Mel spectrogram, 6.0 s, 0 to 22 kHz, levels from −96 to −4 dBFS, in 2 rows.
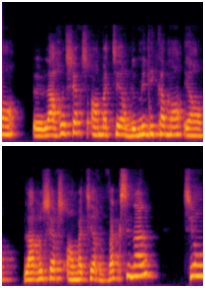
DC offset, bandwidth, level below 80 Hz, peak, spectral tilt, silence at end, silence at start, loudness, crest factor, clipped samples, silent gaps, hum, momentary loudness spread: under 0.1%; 11.5 kHz; -70 dBFS; -8 dBFS; -6 dB/octave; 0 s; 0 s; -22 LUFS; 14 dB; under 0.1%; none; none; 6 LU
